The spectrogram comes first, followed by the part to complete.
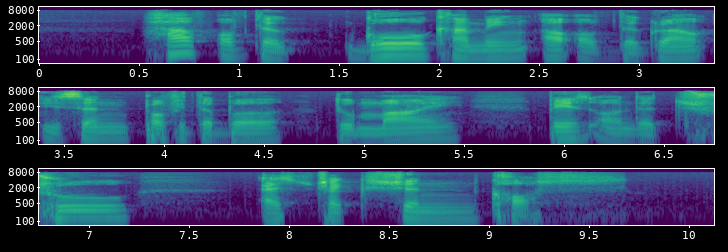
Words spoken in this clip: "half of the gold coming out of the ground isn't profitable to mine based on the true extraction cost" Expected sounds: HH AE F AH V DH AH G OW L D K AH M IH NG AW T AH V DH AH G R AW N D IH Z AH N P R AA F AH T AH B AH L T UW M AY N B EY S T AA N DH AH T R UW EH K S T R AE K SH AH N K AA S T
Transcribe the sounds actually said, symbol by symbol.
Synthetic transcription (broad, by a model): HH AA F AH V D AH G OW L K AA M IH NG AW T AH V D AH G R AW N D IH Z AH N P R AA F AH T AH B AH L T UW M AY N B EY S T AA N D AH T R UW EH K S T R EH K SH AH N K AA S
